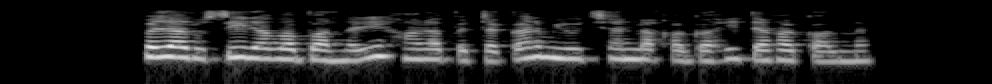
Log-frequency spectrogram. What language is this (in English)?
Armenian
